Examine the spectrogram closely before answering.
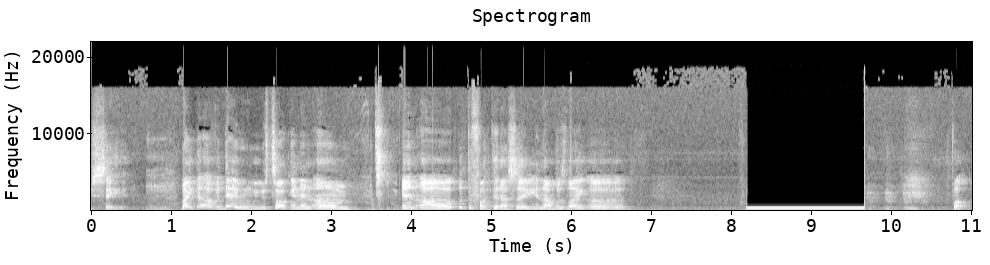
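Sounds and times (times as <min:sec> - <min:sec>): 
speech: 0:00.0 - 0:06.8, 0:10.8 - 0:10.9
censor beep: 0:08.2 - 0:09.7.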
